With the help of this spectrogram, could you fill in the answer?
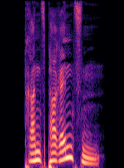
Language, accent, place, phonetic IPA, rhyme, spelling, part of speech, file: German, Germany, Berlin, [tʁanspaˈʁɛnt͡sn̩], -ɛnt͡sn̩, Transparenzen, noun, De-Transparenzen.ogg
- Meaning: plural of Transparenz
